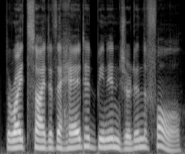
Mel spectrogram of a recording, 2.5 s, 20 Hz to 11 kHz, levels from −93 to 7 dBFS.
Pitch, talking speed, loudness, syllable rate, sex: 155 Hz, 290 wpm, -18 LUFS, 6.1 syllables/s, male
